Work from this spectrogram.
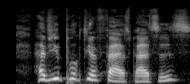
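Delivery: put-on fussy robot voice. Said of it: "that's an awful C three P O".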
